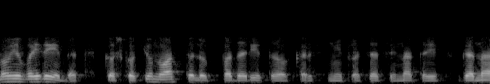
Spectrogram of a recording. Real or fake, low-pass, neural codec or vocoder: real; 3.6 kHz; none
